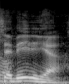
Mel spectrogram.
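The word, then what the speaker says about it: Siviglia: 이태리 사람이니까 이태리 발음으로 이태리에서는 얘기하죠. 세빌리아.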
